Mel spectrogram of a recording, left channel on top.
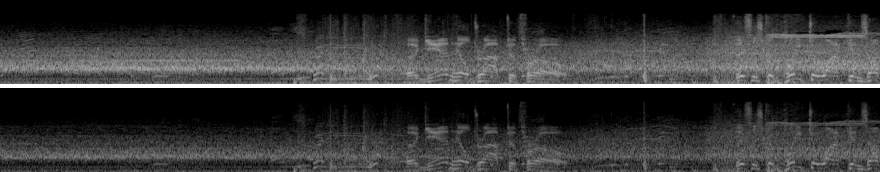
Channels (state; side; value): quieter; right; 10.4 dB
